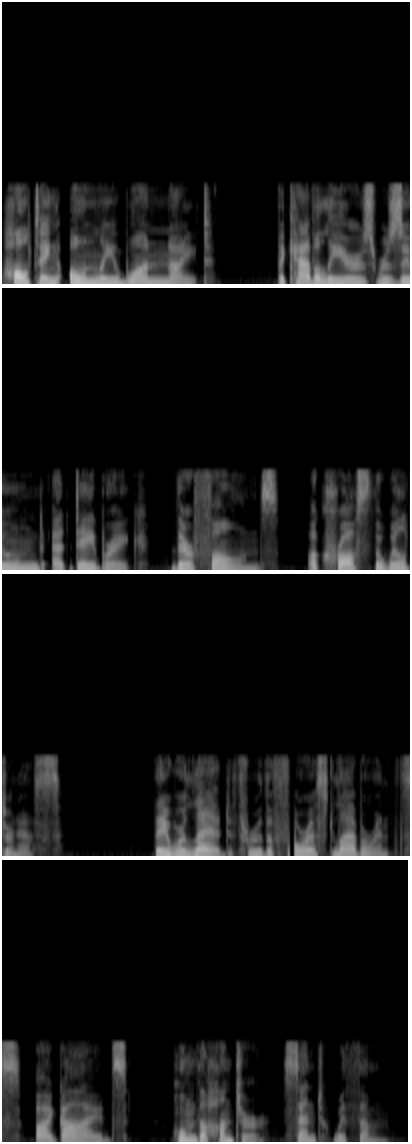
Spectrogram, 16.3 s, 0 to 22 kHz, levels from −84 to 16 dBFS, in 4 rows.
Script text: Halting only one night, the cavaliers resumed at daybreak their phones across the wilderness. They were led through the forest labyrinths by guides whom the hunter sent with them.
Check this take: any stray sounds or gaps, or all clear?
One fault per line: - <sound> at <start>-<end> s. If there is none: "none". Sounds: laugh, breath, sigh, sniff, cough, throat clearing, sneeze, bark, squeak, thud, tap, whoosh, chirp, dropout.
- dropout at 11.0-11.1 s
